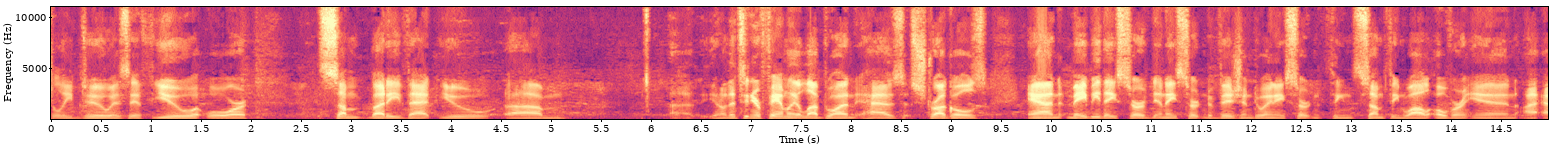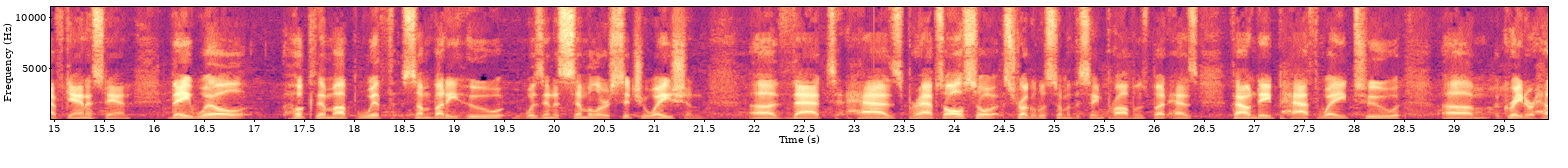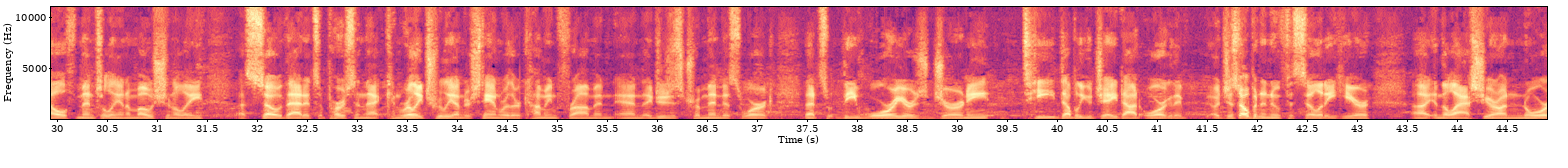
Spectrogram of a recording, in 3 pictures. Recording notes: live at Scramblers Diner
